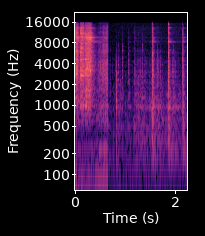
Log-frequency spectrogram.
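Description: A short grinding hiss that stops abruptly after about half a second. It is followed by a series of light metallic clicks and taps from a hand-operated band saw blade tooth setter.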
